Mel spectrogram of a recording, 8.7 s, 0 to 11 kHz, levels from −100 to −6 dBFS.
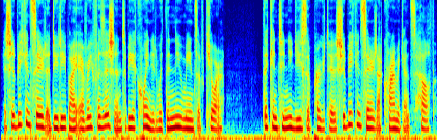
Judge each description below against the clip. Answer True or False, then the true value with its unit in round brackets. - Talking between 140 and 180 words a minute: False (205 wpm)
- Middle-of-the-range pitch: False (200 Hz)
